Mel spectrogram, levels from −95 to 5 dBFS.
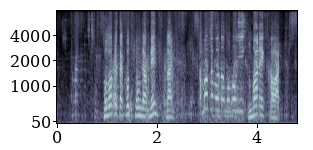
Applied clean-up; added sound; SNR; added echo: neural separator model SepFormer DNS4.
